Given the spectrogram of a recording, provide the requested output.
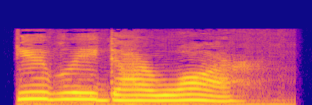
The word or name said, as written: Hubli Dharwar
